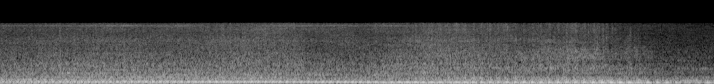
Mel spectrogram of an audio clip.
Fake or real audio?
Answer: fake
